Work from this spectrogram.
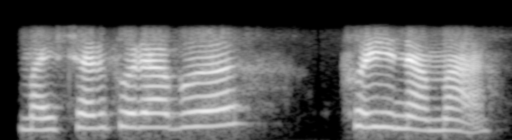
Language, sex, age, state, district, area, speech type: Bodo, female, 18-30, Assam, Chirang, rural, conversation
